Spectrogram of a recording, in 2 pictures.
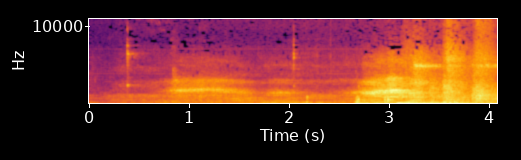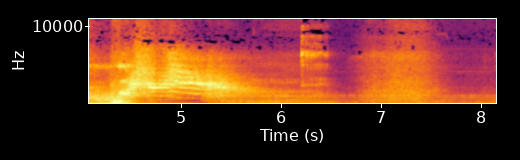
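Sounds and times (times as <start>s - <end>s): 
cats meowing and caterwauling: 0.8s - 6.2s.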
